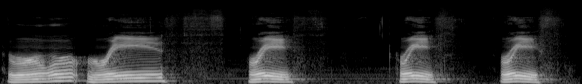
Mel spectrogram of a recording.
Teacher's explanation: Vous commencez par un E. Ce EA se prononce comme un I long. Et ici, ça se prononce comme un TH non sonore, c'est-à-dire que vous ne faites pas vibrer les cordes vocales.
